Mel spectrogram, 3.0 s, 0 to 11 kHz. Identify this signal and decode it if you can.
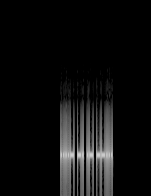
Morse code, heard as a keyed tone, about 48 wpm, 700 Hz. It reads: 4NA7
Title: Common Cut Numbers - 4-Digit 50wpm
